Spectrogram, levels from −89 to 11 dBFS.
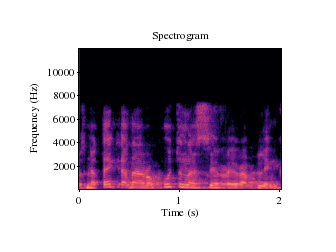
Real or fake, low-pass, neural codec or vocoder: fake; 7.2 kHz; codec, 16 kHz, 4 kbps, FunCodec, trained on LibriTTS, 50 frames a second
